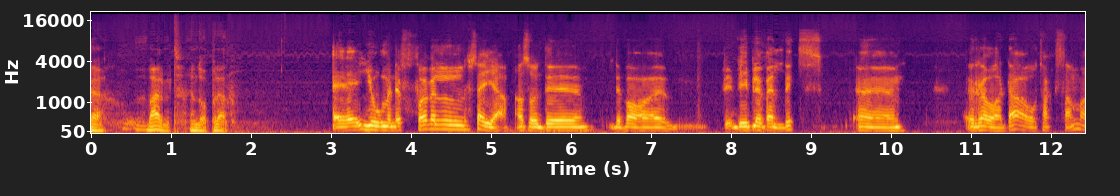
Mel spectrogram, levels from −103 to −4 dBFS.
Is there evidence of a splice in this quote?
no; 0 cuts

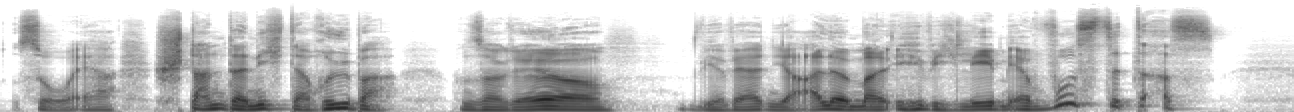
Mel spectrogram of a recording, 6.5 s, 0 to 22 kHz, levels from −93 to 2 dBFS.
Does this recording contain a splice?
no; 0 cuts

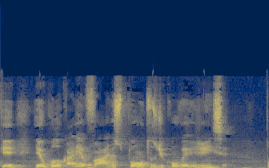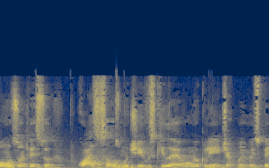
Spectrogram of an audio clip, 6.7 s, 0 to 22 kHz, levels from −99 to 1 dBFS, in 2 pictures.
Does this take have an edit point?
yes; 1 cut; at 3.7 s

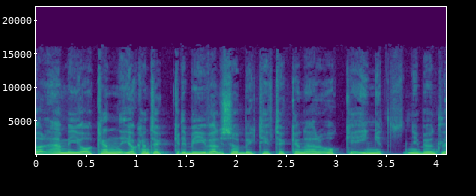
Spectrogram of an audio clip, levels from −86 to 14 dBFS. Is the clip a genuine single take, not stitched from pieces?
no; 2 cuts; at 1.4 s, 1.8 s

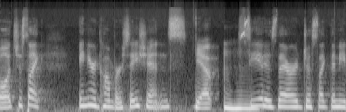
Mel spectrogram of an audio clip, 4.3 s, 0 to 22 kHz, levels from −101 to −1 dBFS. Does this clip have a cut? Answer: yes; 3 cuts; at 1.2 s, 2.7 s, 3.3 s

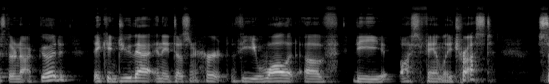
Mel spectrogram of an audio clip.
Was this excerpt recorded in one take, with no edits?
no; 1 cut; at 3.5 s

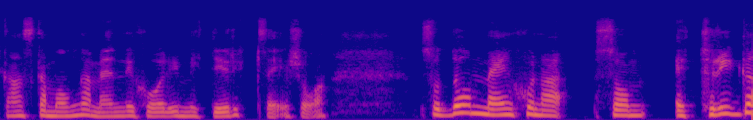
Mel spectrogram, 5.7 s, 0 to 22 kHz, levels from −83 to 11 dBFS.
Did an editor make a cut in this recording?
yes; 1 cut; at 1.9 s

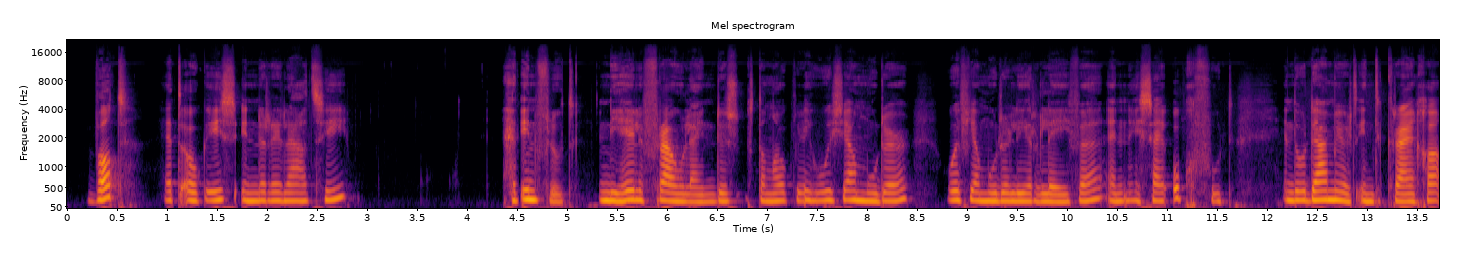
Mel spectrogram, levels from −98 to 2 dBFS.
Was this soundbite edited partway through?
yes; 4 cuts; at 4.5 s, 6.8 s, 7.4 s, 12.8 s

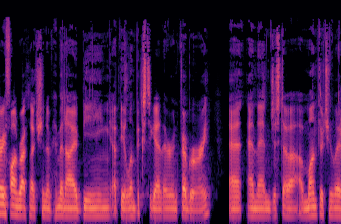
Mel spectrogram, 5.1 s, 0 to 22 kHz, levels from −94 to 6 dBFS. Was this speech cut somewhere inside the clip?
yes; 1 cut; at 3.3 s

